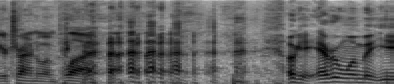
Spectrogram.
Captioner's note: men laughing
